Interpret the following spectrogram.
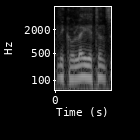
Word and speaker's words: Nicolaitans: Now, this is a little bit different writing here, but Nicolaitans is the way that you pronounce this.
